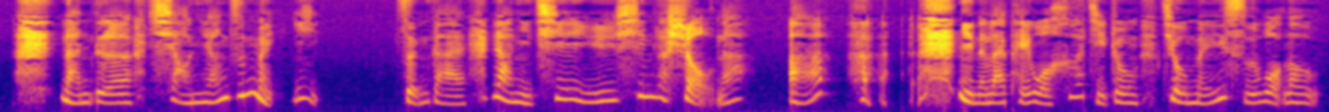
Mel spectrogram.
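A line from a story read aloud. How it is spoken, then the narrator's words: Leering laugh. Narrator (Chinese): 杨衙内色眯眯地笑道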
